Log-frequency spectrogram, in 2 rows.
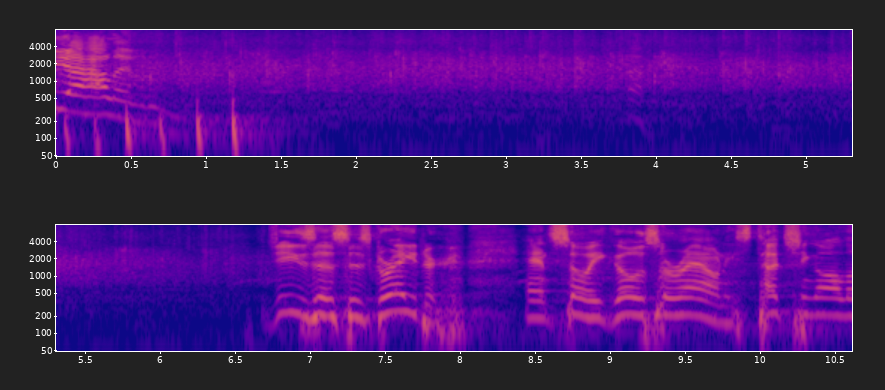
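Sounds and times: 
audience clapping hands: 0.0s - 7.6s
speech: 6.8s - 10.5s.

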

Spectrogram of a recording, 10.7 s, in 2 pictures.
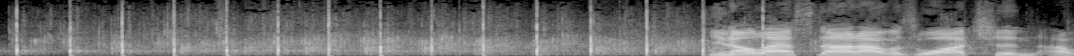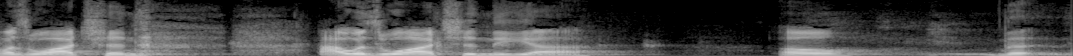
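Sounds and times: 
people clapping their hands: 0.0s - 4.6s
speech: 3.6s - 6.3s, 7.0s - 8.4s, 9.3s - 10.7s.

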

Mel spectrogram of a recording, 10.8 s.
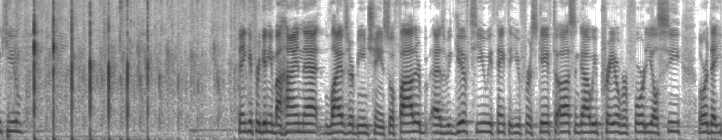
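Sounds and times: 
speech: 0.0s - 0.5s, 3.6s - 10.8s
audience clapping: 0.0s - 4.4s.

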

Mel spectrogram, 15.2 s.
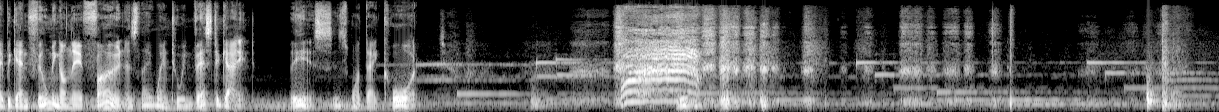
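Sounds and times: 
speech: 0.0s - 5.6s, 7.7s - 9.7s
man screaming inside a house: 7.8s - 8.8s.

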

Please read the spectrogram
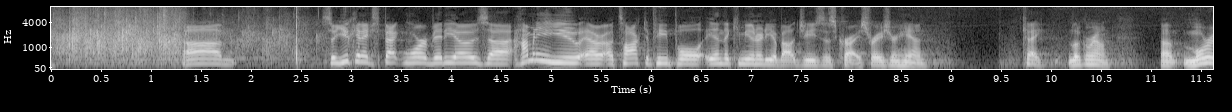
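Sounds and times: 
audience applause: 0.0s - 2.7s
speech: 1.3s - 2.1s, 2.8s - 8.9s, 9.8s - 11.6s.

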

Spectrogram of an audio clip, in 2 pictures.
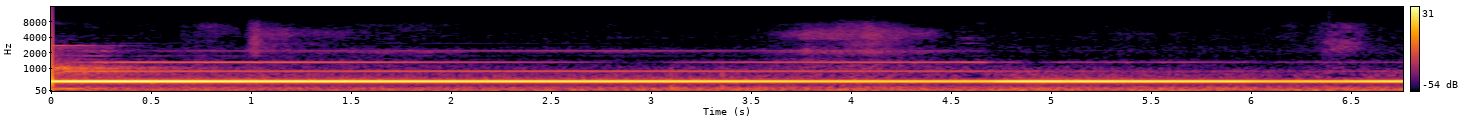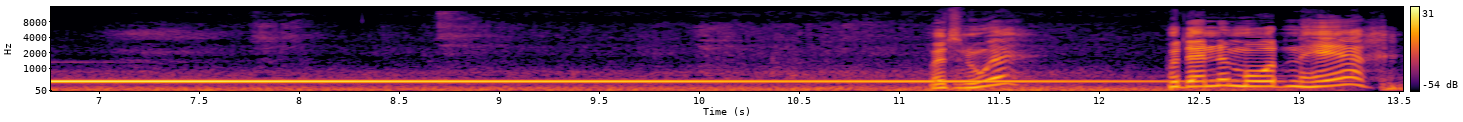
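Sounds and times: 
tuning fork resonating: 0.0s - 13.0s
low rumble: 5.0s - 12.9s
speech: 12.4s - 13.5s.

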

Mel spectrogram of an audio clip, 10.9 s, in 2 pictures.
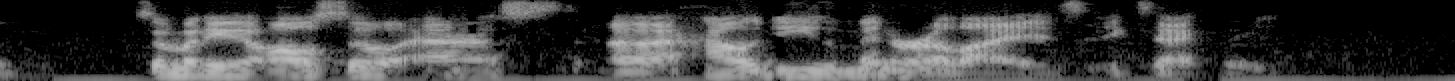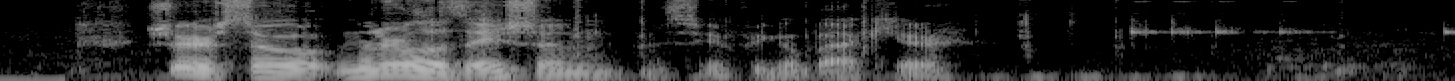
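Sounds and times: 
speech: 0.0s - 4.8s, 6.0s - 9.1s
electronic alarm beeping: 9.6s - 10.9s.

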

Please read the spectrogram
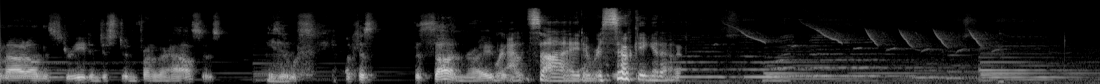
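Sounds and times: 
speech: 0.1s - 8.0s
birds singing outdoors: 6.1s - 10.9s.

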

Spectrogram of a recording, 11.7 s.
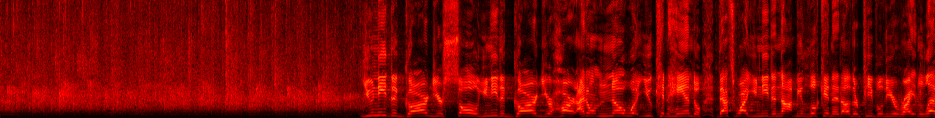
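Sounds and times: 
audience clapping: 0.0s - 5.1s
speech: 4.5s - 11.6s.

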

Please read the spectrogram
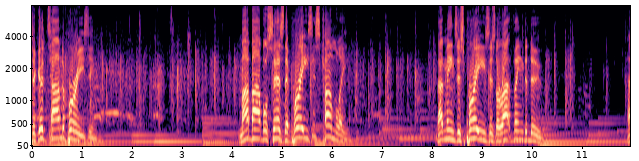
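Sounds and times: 
speech: 0.0s - 1.4s, 4.2s - 6.5s, 8.1s - 10.5s
audience clapping hands in praise: 0.0s - 11.9s.

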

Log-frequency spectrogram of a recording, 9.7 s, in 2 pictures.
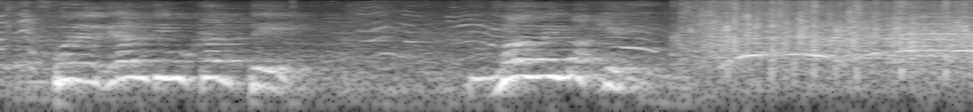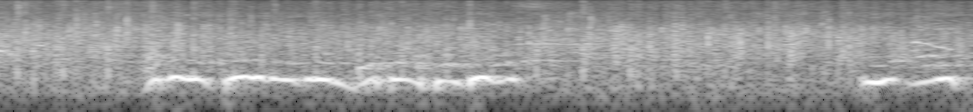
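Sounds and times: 
speech: 0.5s - 1.7s, 2.3s - 3.4s, 5.6s - 7.6s, 9.2s - 9.7s
audience applause: 3.4s - 9.7s.

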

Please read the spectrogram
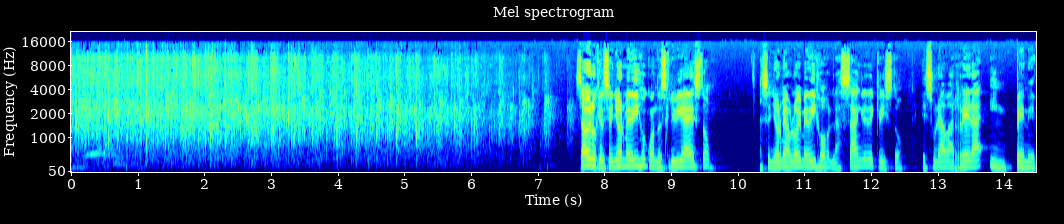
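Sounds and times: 
loud audience applause: 0.0s - 7.6s
speech: 7.6s - 9.7s, 10.4s - 14.4s.

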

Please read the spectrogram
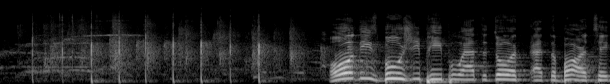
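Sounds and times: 
audience clapping in a steady even rhythm: 0.0s - 3.6s
speech: 3.3s - 6.1s.

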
